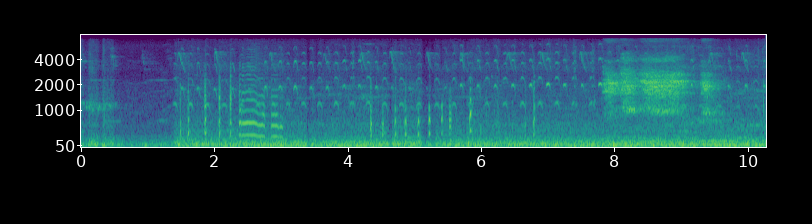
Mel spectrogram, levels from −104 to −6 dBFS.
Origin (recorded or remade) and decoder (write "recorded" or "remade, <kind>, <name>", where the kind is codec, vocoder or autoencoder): recorded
